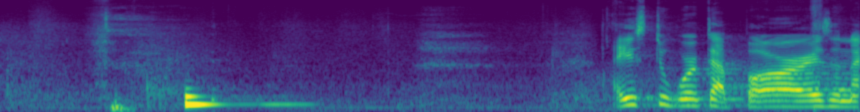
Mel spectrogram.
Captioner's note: poll result beeps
